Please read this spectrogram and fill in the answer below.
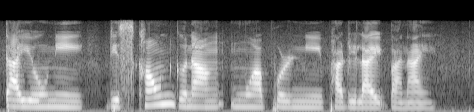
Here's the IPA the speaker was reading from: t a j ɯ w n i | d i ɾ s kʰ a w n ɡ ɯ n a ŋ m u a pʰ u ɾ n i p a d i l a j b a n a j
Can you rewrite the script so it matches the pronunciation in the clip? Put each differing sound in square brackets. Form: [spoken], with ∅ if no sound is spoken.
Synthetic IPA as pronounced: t a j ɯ w n i | d i [∅] s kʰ a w n ɡ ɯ n a ŋ m u a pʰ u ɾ n i [pʰ] a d i l a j b a n a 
